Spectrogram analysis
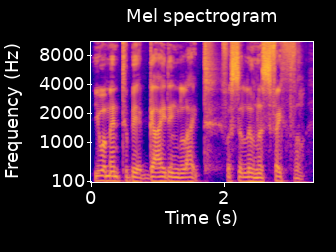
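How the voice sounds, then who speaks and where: An older man voicing a weary, gentle, devout old father in a video game, with halting, tender and solemn delivery. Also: low-pitched, fairly even intonation, natural voice. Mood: weary, reflective. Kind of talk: dramatic video game character dialogue.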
